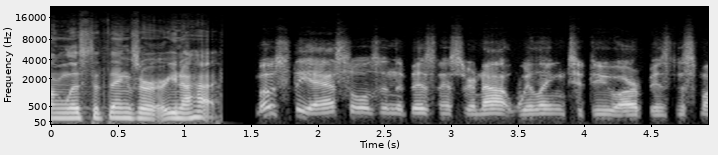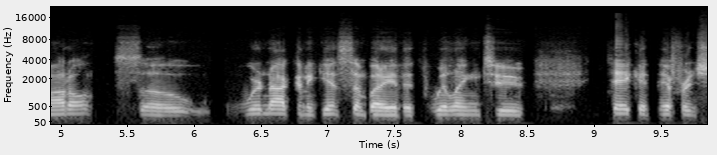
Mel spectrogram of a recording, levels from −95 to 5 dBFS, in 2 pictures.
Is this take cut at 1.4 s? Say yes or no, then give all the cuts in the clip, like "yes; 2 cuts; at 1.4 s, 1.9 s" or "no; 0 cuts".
yes; 1 cut; at 1.4 s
